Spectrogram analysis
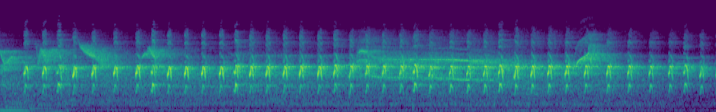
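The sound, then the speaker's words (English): Local birds call continuously in a rapid, rhythmic stream of repeated chirps, played through a hotwired payphone in a corner of town, with a few rising whistles cutting through now and then. The calls are fairly loud, with no talking. “But I thought it would be really great to be able to hotwire a payphone and put in the sounds of the local birds so that you'd hear the sounds of the birds that were actually all around you.”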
